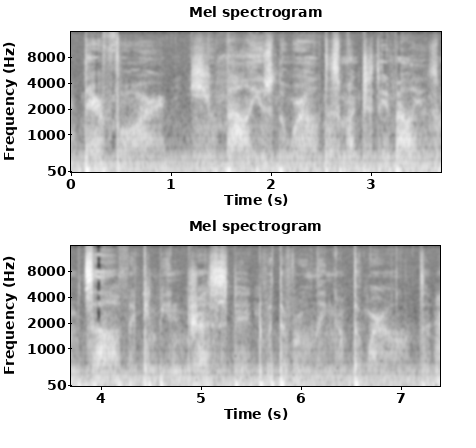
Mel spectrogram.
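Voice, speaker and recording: Whispering is heard over noticeable background noise. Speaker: ASMR creator. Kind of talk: reading aloud. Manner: slow.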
